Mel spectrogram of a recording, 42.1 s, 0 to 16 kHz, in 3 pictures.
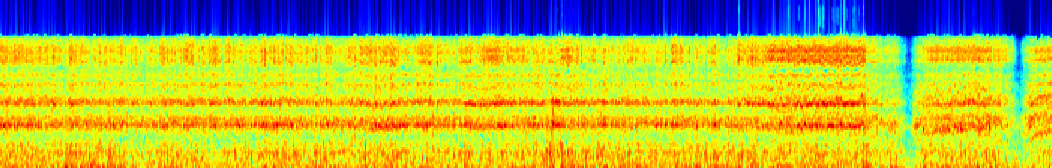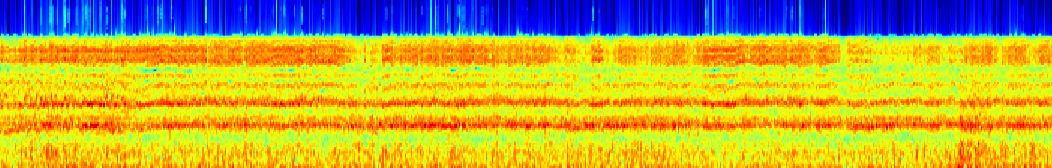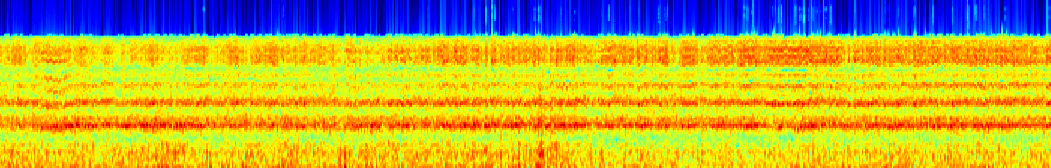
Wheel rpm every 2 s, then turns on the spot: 230, 230, 230, 230, 230, 170, 120, 180, 220, 230, 230, 230, 230, 230, 230, 230, 230, 230, 240, 230, 230.
none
